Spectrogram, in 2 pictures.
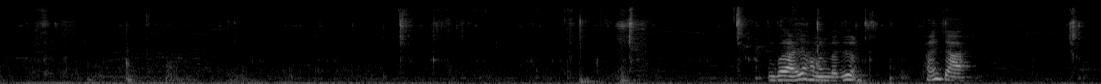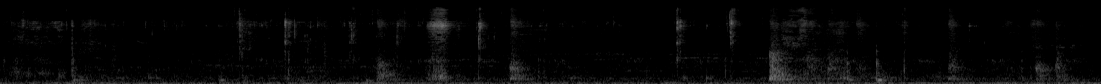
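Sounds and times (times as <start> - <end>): person chewing: 2.5 - 7.7, 10.6 - 21.4.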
